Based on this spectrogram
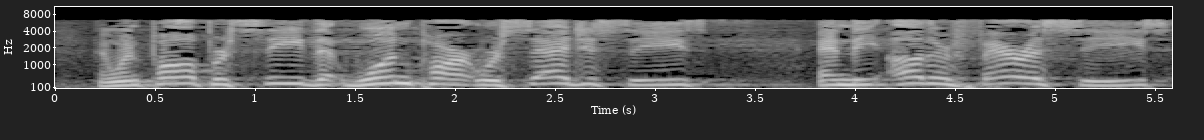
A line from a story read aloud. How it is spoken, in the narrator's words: he cried out to the council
